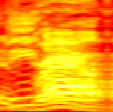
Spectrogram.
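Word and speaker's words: Braun: No, it's Brown. It's B-R-A-U-N. But it's Brown. It's pronounced Brown.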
